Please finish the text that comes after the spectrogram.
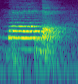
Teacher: you will see it's flat and it's also long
